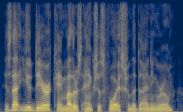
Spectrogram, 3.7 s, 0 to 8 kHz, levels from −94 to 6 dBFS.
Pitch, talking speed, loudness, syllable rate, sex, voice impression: 145 Hz, 195 wpm, -16 LUFS, 4.8 syllables/s, male, very masculine, very adult-like, middle-aged, very thick, slightly tensed, powerful, slightly dark, soft, clear, slightly halting, cool, intellectual, slightly refreshing, very sincere, very calm, mature, friendly, very reassuring, slightly unique, slightly elegant, slightly wild, slightly sweet, kind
